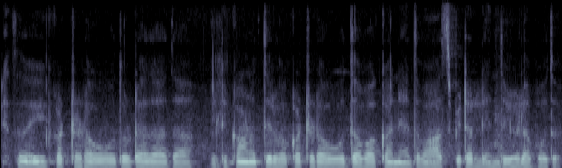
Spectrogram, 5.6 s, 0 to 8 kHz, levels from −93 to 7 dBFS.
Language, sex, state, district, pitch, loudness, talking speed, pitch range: Kannada, female, Karnataka, Bijapur, 170 Hz, -27 LUFS, 115 wpm, 165-180 Hz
